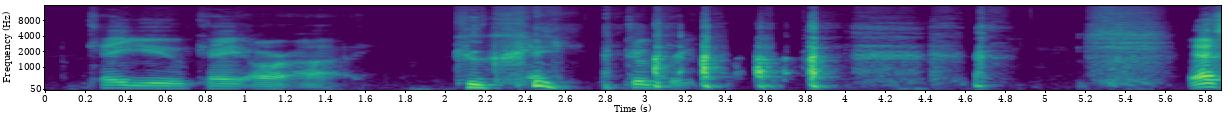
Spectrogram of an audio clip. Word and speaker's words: kukri: But that's not how it's spelled. It's k u k r i k u k r i kukri kukri.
